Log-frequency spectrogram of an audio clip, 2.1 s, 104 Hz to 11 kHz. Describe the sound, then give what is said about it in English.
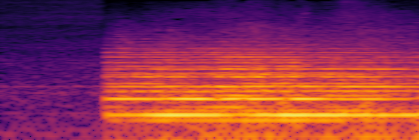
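A large church bell strikes once and rings out loudly, its deep, rich tone and layered overtones humming steadily without fading; bells tolling at cathedrals across Paris, France, exactly 48 hours after the fire began at Notre Dame. “Bells tolled at cathedrals across the French capital exactly 48 hours after the fire began at Notre Dame.”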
